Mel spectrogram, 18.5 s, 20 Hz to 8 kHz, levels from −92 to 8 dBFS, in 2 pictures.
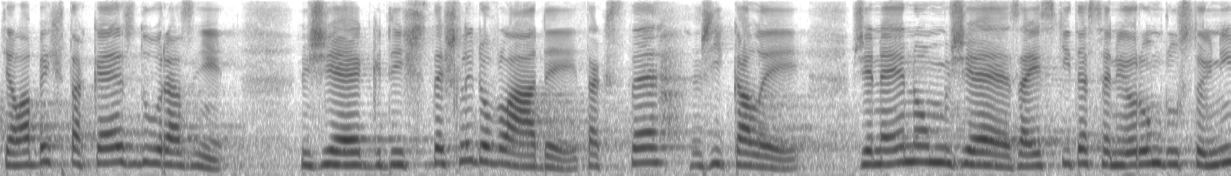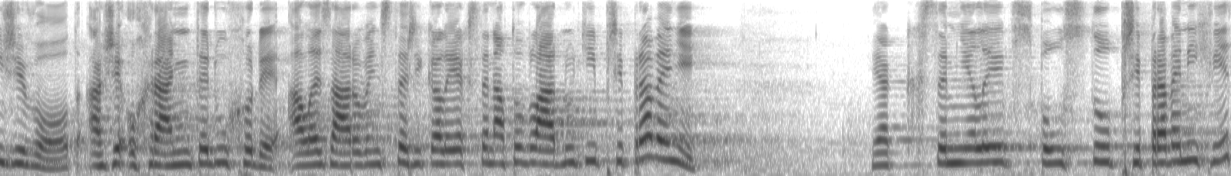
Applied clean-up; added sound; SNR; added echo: none; none; none; none.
